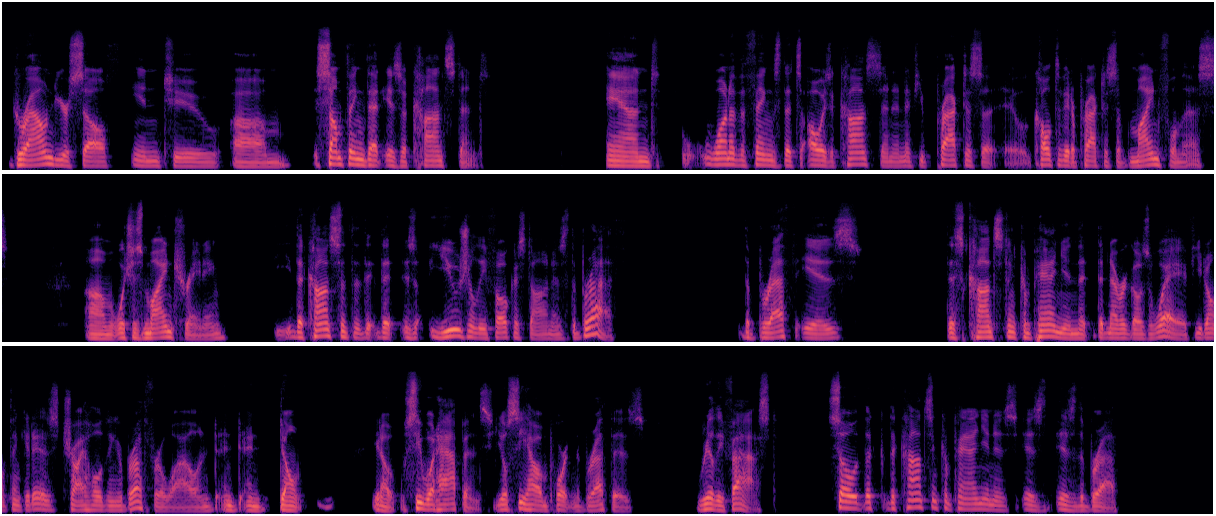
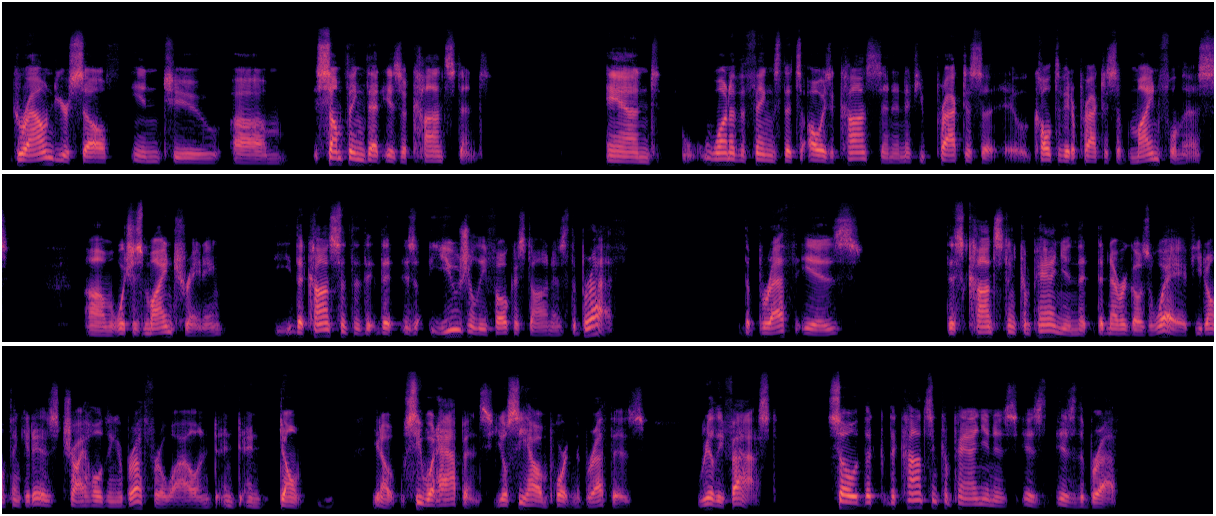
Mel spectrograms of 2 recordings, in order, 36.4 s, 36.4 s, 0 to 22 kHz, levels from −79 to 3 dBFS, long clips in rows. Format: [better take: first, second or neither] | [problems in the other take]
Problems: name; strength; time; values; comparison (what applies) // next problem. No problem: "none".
first | thin; somewhat; fading below 350 Hz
